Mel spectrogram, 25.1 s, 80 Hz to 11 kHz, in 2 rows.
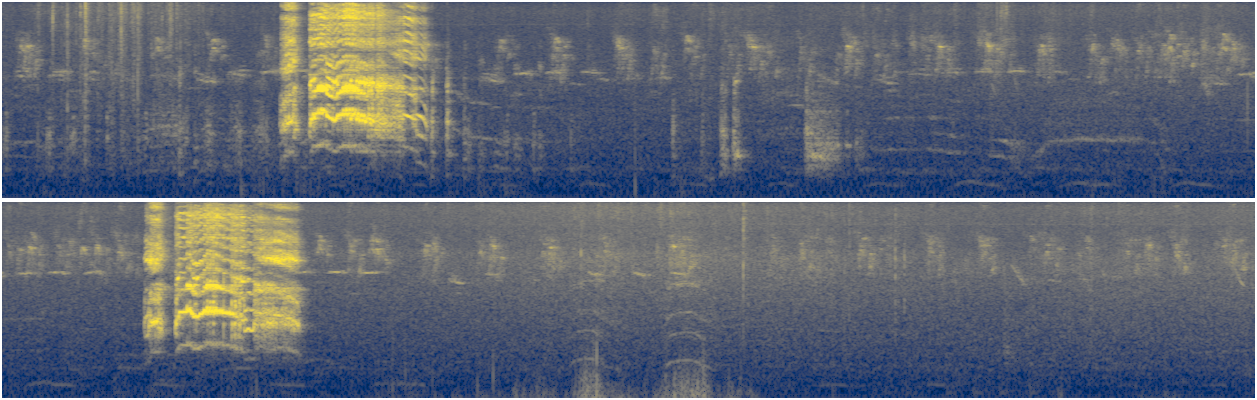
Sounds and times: Crowing, cock-a-doodle-doo: 0:02.8 - 0:04.3, 0:14.0 - 0:15.6
Cluck: 0:06.7 - 0:08.6.

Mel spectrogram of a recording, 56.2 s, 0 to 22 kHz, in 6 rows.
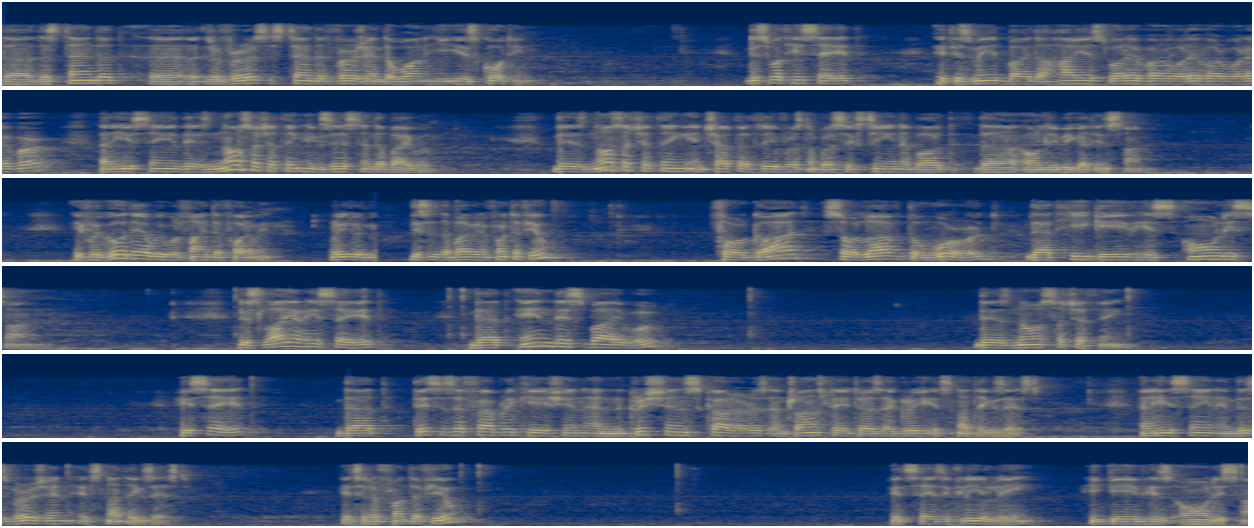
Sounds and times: Clicking: 0:31.4 - 0:31.7, 0:33.7 - 0:33.9, 0:50.3 - 0:50.6, 0:51.9 - 0:52.2.

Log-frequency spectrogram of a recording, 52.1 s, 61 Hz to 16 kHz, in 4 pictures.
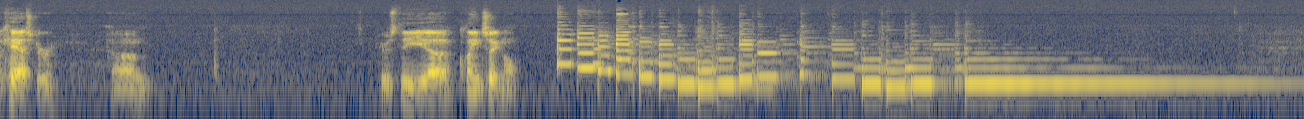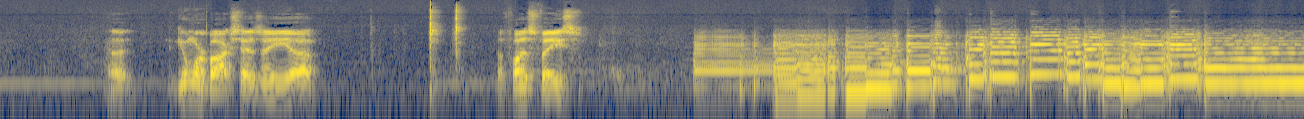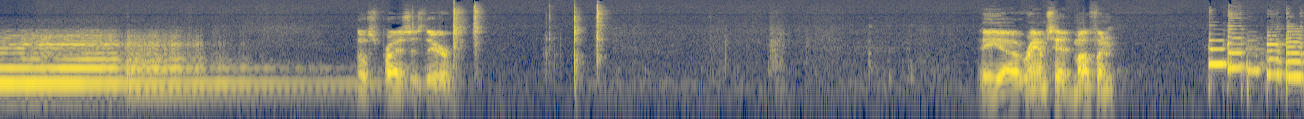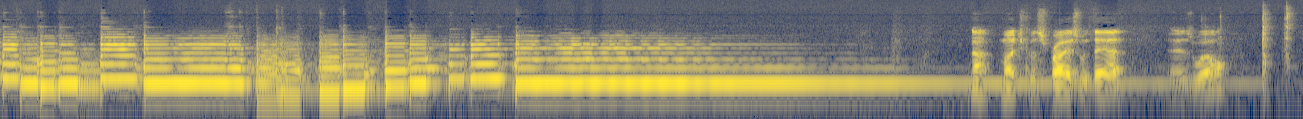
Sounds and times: Speech: 0:00.0 - 0:01.6, 0:03.8 - 0:05.2, 0:14.1 - 0:16.3, 0:18.0 - 0:19.0, 0:29.6 - 0:30.6, 0:35.8 - 0:37.3, 0:48.8 - 0:51.4
Distortion: 0:00.0 - 0:52.1
Music: 0:05.6 - 0:14.2, 0:19.9 - 0:29.9, 0:38.2 - 0:52.1.

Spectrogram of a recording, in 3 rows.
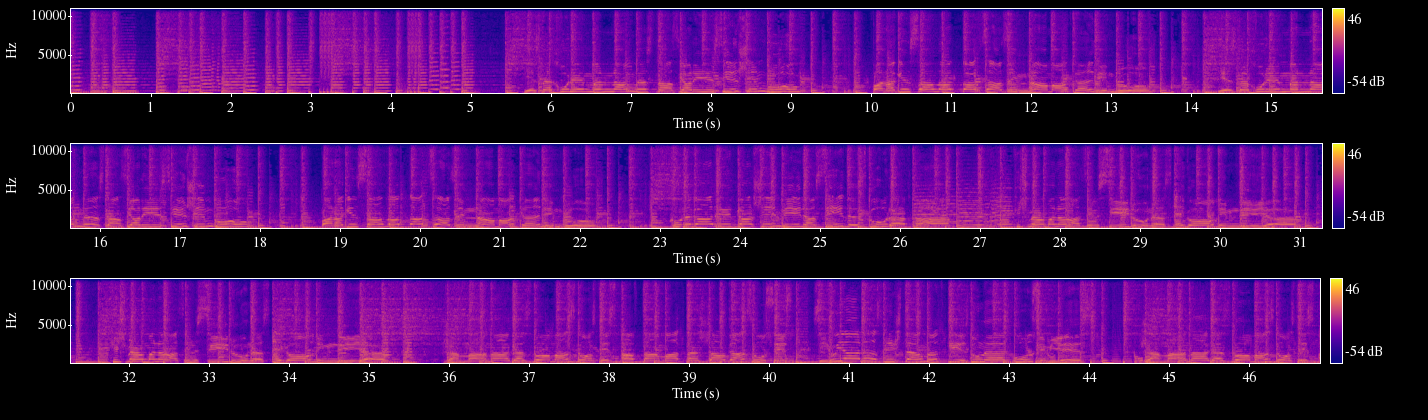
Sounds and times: Music: 0:00.0 - 0:46.8.

